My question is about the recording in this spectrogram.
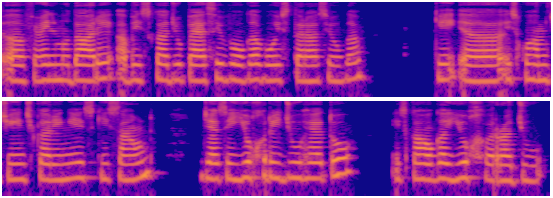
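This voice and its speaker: A woman teacher slowly explaining grammar, pausing often with fillers. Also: fairly high pitch, a little mellow. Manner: slow, hesitant explaining with many fillers. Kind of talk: grammar lesson in Urdu mixed with English terms.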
